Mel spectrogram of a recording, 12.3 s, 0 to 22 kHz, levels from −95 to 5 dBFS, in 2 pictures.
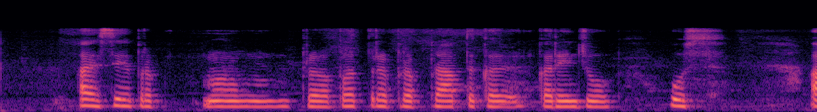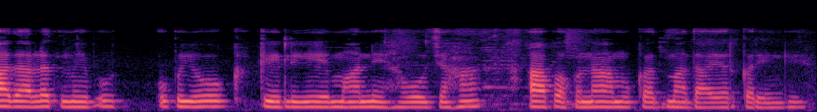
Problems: background sounds at intervals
